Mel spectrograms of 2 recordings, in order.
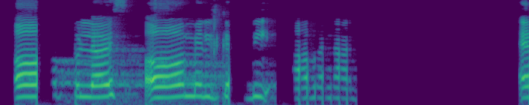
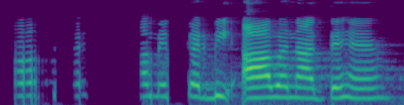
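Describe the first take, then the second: First: Slow, drawn-out teacher repeat of अ plus अ. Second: Said in the usual way. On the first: Shown as a demonstration. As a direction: spell it out slowly so students follow. (धीरे धीरे समझाते हुए दोहराना)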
